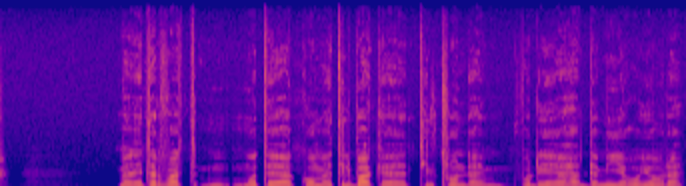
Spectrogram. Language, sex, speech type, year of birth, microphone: Norwegian, male, spontaneous, 1983, Sennheiser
